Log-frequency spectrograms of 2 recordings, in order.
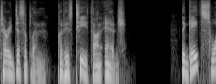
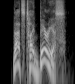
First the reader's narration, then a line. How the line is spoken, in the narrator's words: blurted one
